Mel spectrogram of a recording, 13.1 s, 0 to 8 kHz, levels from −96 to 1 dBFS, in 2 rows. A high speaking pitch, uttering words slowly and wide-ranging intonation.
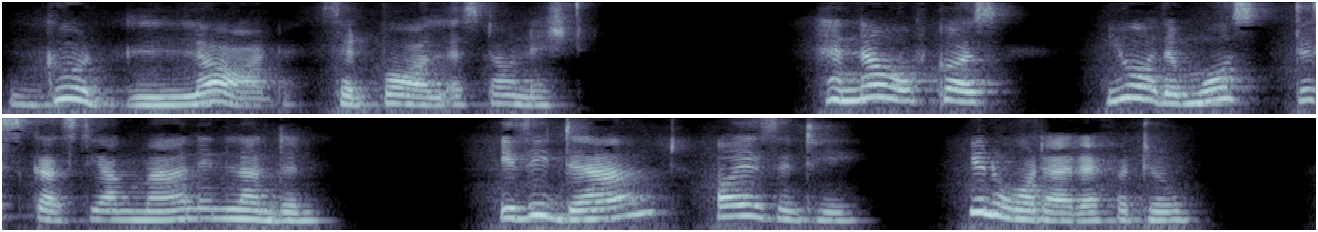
Yes: high, 200 Hz; slow, 130 wpm; wide, 6.2 semitones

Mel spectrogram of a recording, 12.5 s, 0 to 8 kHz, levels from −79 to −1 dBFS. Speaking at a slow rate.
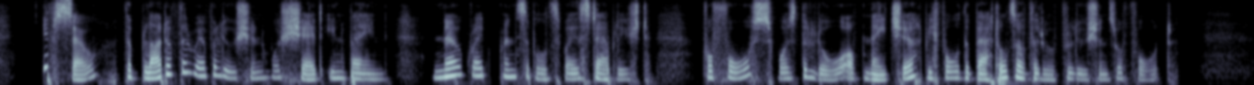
No: average, 150 wpm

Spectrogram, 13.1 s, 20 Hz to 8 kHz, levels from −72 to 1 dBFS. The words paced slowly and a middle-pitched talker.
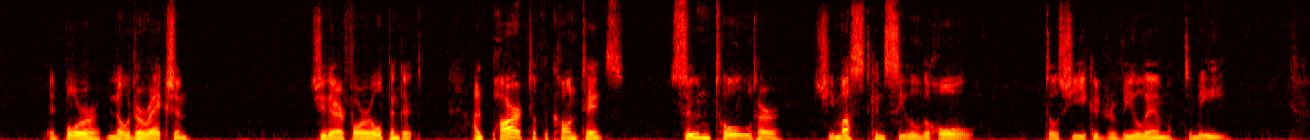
No: slow, 130 wpm; low, 130 Hz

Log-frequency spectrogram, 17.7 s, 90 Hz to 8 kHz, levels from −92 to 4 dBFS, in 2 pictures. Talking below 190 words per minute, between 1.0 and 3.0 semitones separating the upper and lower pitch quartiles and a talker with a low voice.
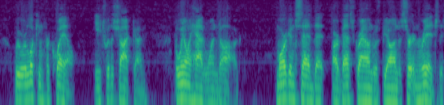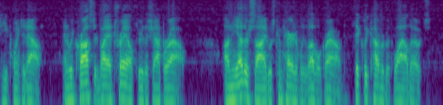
Yes: average, 180 wpm; average, 2.7 semitones; low, 100 Hz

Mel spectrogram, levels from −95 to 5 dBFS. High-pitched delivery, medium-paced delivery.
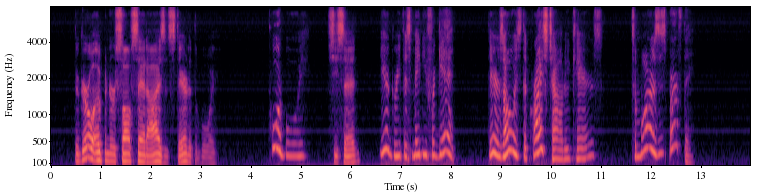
Yes: high, 215 Hz; average, 165 wpm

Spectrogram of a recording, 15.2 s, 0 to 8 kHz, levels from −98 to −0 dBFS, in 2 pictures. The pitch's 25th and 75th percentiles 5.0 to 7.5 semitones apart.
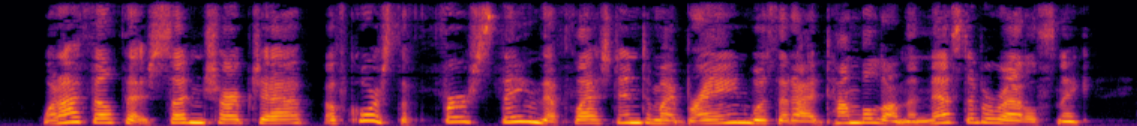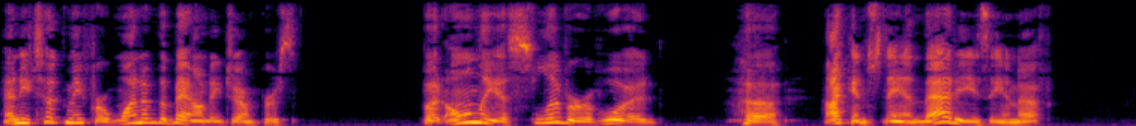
Yes: wide, 5.4 semitones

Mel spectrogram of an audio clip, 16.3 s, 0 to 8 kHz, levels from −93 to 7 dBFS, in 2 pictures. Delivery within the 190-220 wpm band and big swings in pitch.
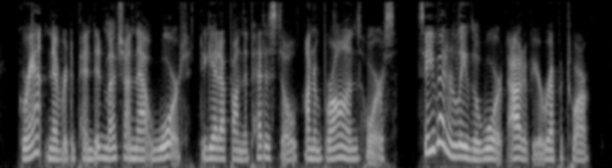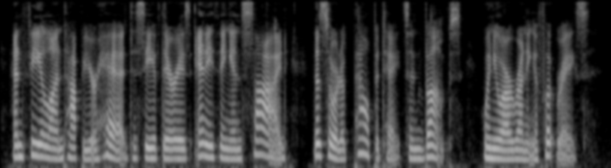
No: average, 195 wpm; average, 3.3 semitones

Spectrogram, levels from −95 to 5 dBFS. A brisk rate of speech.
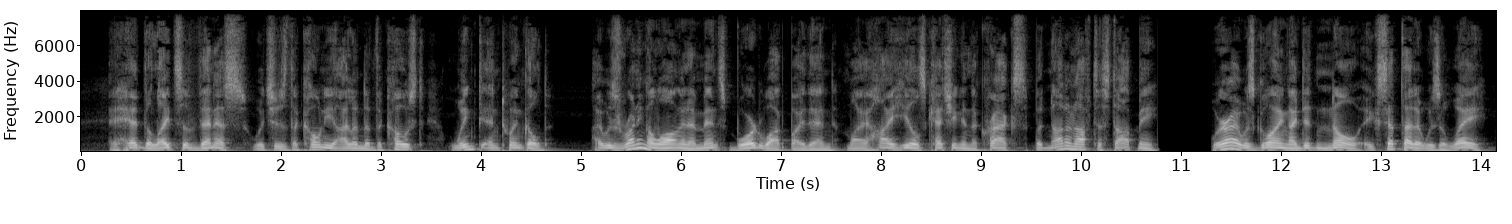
Yes: fast, 210 wpm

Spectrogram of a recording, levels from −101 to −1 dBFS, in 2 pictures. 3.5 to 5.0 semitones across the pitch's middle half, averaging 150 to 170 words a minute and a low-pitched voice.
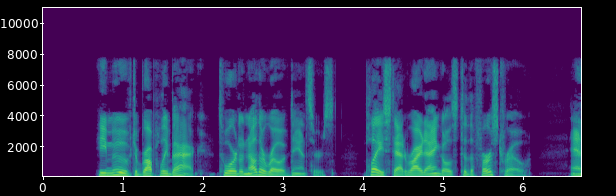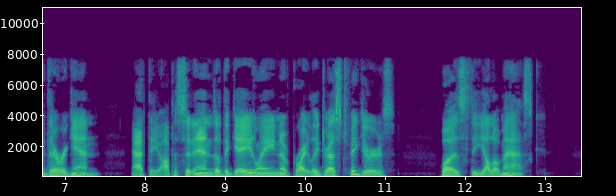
Yes: average, 4.1 semitones; average, 160 wpm; low, 125 Hz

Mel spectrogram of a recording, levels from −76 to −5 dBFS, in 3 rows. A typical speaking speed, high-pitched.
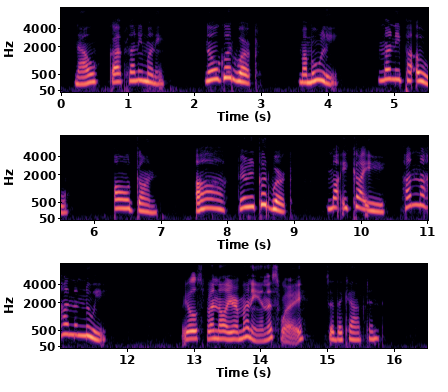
No: slow, 115 wpm; very high, 265 Hz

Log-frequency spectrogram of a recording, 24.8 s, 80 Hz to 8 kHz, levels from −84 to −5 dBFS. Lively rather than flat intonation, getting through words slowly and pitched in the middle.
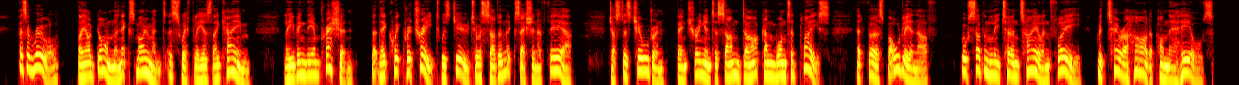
No: wide, 6.7 semitones; slow, 130 wpm; low, 130 Hz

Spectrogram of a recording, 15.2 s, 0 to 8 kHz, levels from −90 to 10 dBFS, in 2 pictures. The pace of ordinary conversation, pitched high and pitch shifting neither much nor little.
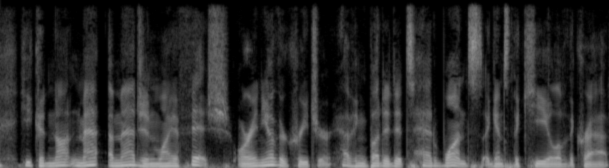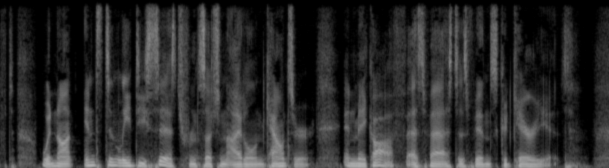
No: average, 160 wpm; low, 115 Hz; average, 3.7 semitones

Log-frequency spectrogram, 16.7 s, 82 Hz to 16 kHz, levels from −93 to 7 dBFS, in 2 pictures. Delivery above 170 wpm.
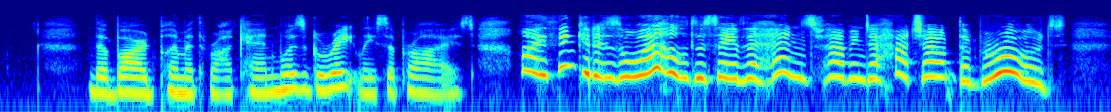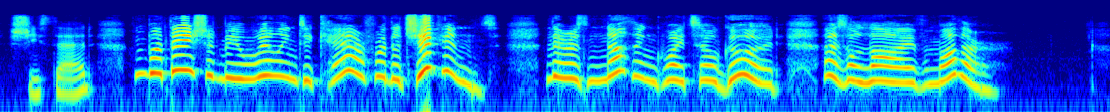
No: average, 160 wpm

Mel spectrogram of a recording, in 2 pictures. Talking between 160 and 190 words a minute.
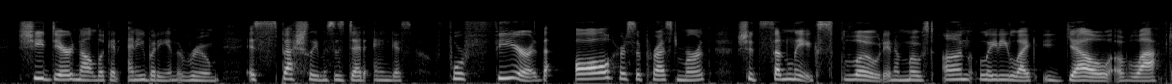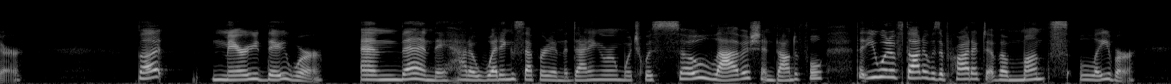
Yes: average, 165 wpm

